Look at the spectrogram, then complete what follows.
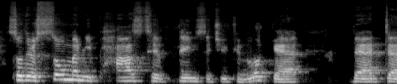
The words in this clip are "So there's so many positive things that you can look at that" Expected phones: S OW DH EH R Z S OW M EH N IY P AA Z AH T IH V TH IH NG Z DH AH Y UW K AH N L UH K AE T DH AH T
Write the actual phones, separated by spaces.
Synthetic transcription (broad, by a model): S OW DH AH R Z S OW M EH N IY P AA Z AH T IH V TH IH NG Z DH AH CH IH K AH N L UH K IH T DH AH T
